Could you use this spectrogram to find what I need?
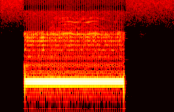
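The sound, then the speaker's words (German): A single steady telephone tone sounds as a call is placed. It is one clean, mid-pitched beep lasting about a second, alone against silence. “Und genau deshalb habe ich Sexualtherapeutin Heike Melzer angerufen.”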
